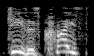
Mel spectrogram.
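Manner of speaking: high, slow, terrified oath; Ed Regis swears in panic at the roaring Tyrannosaur; panicked curse. Acted. Slow, high frightened cry. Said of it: "he said again".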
